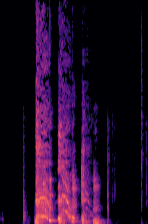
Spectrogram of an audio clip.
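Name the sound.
cough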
